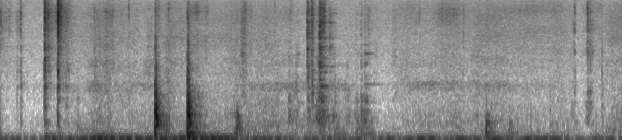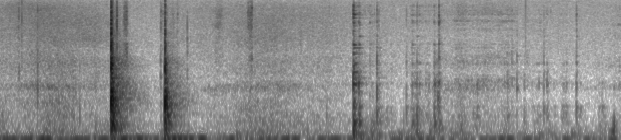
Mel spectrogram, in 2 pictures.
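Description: Hard plastic trading-card holders and display stands clicking and clinking as cards are handled and set up in a row, a scattered string of sharp clicks with the loudest pair a little past the middle.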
